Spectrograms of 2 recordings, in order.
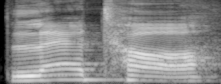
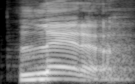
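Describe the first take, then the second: First: "letter" split as le-TAH; slow "letter" with a separate T; hard T. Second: "letter" joined as ledder. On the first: Teacher showing what to avoid, hard T in "letter". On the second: Teacher showing better flow, D sound in "letter". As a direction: make the T in "letter" a D. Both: Shown as a demonstration. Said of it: "replace T with D".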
